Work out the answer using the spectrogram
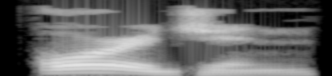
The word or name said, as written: Origin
